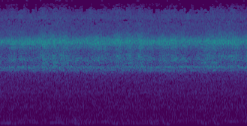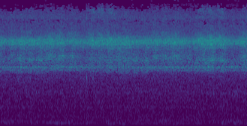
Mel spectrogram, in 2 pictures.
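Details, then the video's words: Crickets and other bugs in a dense, continuous high-pitched trilling chorus that holds steady for the whole stretch, layered over a low, rumbling background of wind or engine noise. "Listening to Crickets and Bugs"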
